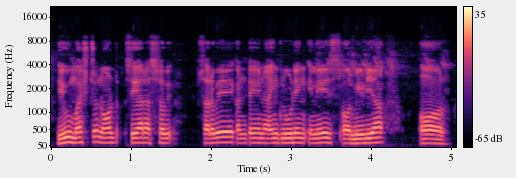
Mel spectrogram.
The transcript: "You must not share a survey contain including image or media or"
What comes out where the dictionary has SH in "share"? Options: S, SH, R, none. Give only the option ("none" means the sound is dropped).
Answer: S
